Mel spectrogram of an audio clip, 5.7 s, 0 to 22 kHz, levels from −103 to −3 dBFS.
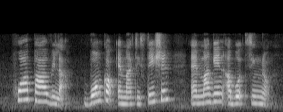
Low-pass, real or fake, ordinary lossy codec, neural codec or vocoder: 7.2 kHz; real; none; none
